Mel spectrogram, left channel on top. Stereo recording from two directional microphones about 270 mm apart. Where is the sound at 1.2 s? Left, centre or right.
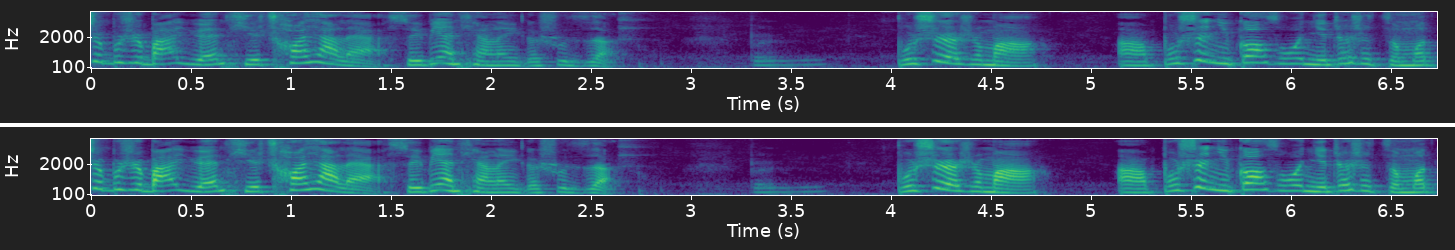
Centre.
